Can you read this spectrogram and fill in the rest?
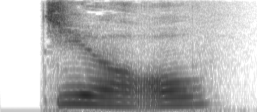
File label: Jiu tiou Chinese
